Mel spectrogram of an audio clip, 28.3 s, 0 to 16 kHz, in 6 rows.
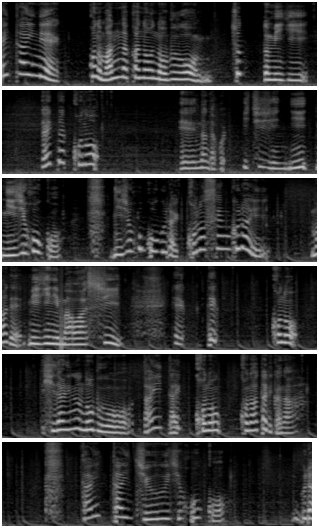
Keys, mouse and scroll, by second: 3.1-4.6 drag, 5.8 click, 6.0 click, 6.2 click, 10.6-12.0 drag, 12.8-15.2 drag, 16.7 click, 19.3-23.3 drag, 24.9-28.2 drag.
